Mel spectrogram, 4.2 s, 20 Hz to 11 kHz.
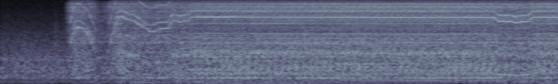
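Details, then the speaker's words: Steady high-pitched whine of a powered surgical drill running continuously after start-up, a 5.0 drill bit through a drill guide on the spiral hole, boring posterior to anterior for distal locking of an ankle arthrodesis intramedullary nail. "retiramos el trocar y procedemos a la perforación con la Broca de 5.0"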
